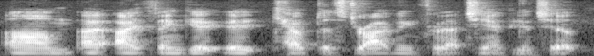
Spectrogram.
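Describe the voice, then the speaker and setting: A man in his thirties with a lowish voice recounts old game days in a relaxed, anecdotal way. He talks casually as an interview guest and now and then acts out the shouts of the moment. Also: fairly quick, vocal fry, husky. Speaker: guest, former college football punter.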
